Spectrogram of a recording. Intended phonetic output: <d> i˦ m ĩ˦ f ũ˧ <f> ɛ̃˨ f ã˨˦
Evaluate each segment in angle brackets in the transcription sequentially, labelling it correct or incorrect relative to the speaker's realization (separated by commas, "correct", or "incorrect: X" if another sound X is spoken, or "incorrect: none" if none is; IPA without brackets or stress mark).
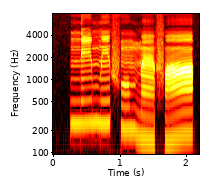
incorrect: n, incorrect: m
